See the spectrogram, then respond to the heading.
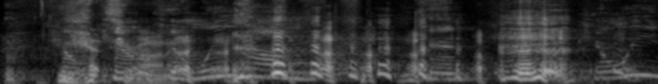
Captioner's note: everyone laughing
